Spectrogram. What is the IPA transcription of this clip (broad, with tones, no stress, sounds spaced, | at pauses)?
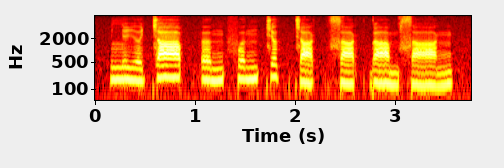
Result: l i˨˩ ə̯ c aː˦˥ p̚ ʔ ə˨˩˦ ŋ f ə˧ ŋ c ə˦˥ k̚ c a˨˩ k̚ s a˨˩ k̚ ɗ a˨˩ m s a˨˩˨ ŋ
